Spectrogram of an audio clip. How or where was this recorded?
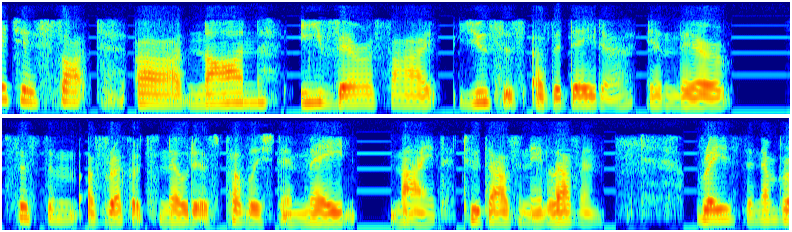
phone line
